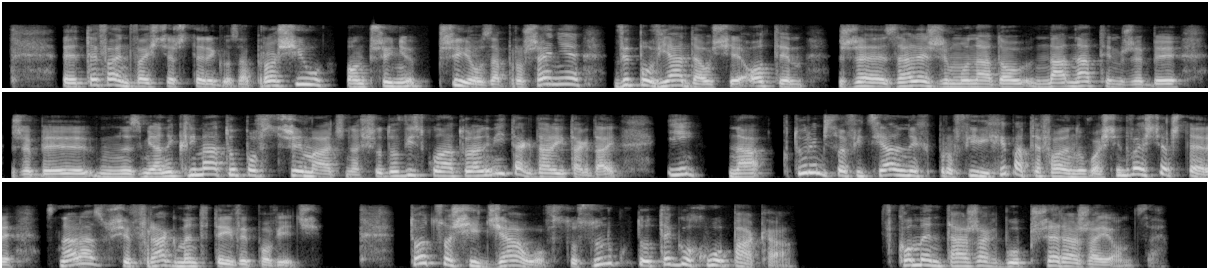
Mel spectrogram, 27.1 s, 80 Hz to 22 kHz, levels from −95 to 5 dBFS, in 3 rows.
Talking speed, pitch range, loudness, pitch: 120 wpm, 160-245 Hz, -17 LUFS, 195 Hz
